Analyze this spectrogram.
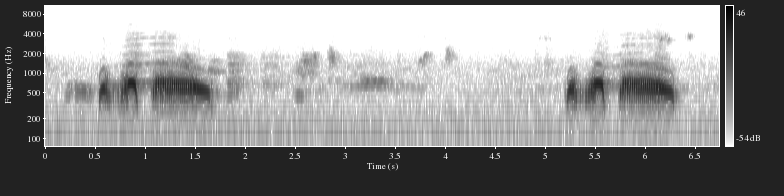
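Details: Spotted dove with 'giọng thổ' voice cooing fiercely to incite fighting. Two repeated phrases about five seconds apart: two brief low notes, then a longer rough coo, with faint quiet notes between.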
